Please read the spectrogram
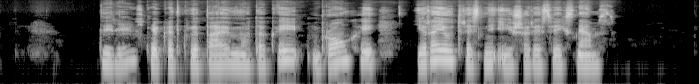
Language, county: Lithuanian, Panevėžys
